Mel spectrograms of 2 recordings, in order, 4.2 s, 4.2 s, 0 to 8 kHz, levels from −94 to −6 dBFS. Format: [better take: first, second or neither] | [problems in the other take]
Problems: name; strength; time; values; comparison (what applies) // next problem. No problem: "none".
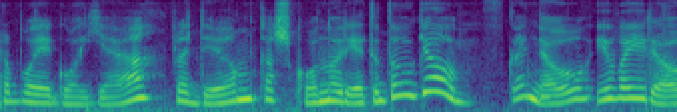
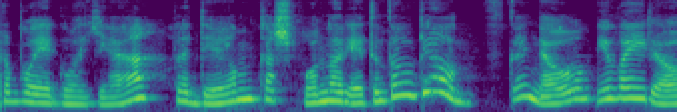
first | noise reduction (neural mask model DeepFilterNet 3)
